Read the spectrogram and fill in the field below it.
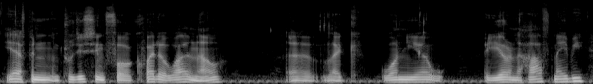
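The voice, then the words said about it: German accent. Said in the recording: “my German accent”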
